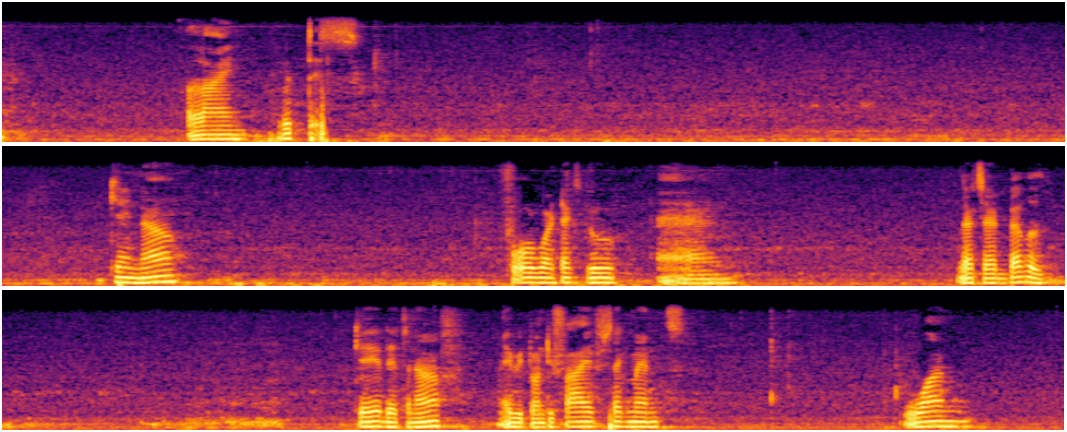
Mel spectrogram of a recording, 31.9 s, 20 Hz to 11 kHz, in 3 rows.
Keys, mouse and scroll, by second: 0.2 scroll up 5, 1.3-3.1 drag, 3.1 g, 10.1 scroll down 6, 11.3 click, 12.7 click, 13.6 shift+click, 14.4 shift+click, 15.0 shift+click, 16.0 KP_7, 16.5-17.8 scroll up 4, 17.8-18.9 drag, 18.9 scroll up 5, 20.8 ctrl+b, 26.2-28.0 drag, 28.6 click, 29.0 Tab, 29.4 scroll down 5, 30.1 KP_1, 31.7 drag.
